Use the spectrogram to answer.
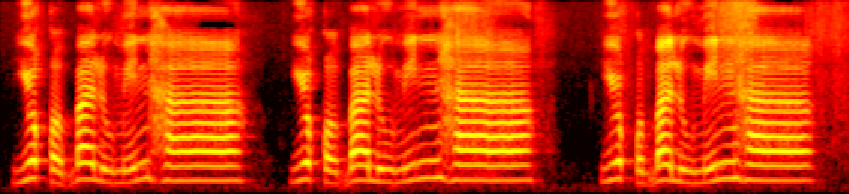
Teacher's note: आगे क़ाफ पे कलकला करेंगे, झटका देंगे।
